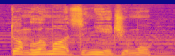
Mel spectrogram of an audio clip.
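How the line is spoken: Groaned. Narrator (Russian): простонал ей Велес

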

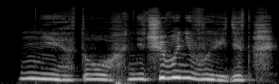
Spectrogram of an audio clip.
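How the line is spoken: Groaning. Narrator (Russian): Кейси застонала

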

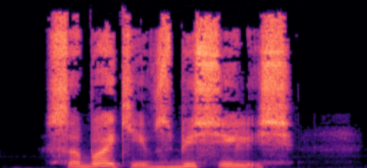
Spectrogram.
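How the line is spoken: Displeased deep voice overhead. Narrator (Russian): Недовольно пробасил кто-то у меня над головой

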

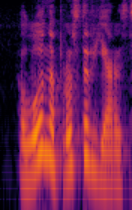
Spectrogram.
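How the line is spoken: Plain. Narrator (Russian): сказал он

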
